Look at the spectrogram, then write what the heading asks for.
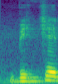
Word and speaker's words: विच्चे: विच्चय लिखाएगा, लेकिन विच्चये पढ़ाएगा, ध्यान रहे इस बात का।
